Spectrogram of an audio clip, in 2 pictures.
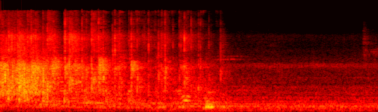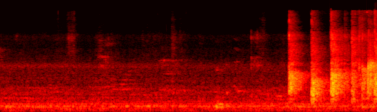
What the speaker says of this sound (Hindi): आप लोग तालियां बजाकर स्वागत करेंगे।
